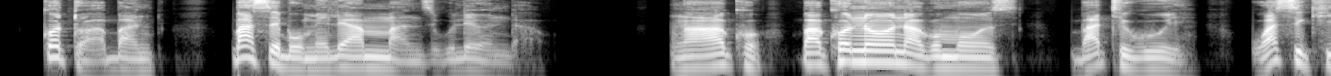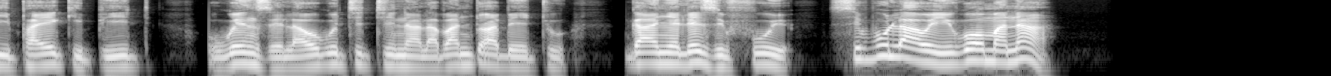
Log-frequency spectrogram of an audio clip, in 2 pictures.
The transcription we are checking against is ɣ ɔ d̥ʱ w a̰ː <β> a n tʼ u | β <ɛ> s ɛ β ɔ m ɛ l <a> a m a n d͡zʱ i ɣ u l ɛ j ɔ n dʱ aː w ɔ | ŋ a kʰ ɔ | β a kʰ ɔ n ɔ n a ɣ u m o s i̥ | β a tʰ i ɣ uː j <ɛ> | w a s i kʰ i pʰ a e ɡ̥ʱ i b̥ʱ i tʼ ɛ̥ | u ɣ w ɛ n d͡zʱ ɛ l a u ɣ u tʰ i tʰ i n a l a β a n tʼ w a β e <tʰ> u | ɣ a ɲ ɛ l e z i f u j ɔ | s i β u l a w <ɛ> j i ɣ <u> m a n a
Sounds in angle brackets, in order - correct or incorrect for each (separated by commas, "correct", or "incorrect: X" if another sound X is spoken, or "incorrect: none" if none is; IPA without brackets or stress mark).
correct, incorrect: a, incorrect: ɛ, correct, correct, correct, incorrect: ɔ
